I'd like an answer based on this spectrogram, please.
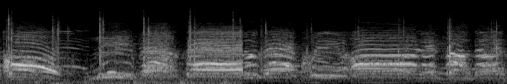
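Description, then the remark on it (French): A crowd of protesters at a march for freedoms against far-right ideas in France, held in several French cities including Paris, chants in unison, loud rhythmic bursts of many voices rising and pausing roughly every second, with a brief gap before the chant resumes. “Une marche des libertés contre les idées d'extrême droite a eu lieu dans plusieurs villes de France, dont Paris”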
